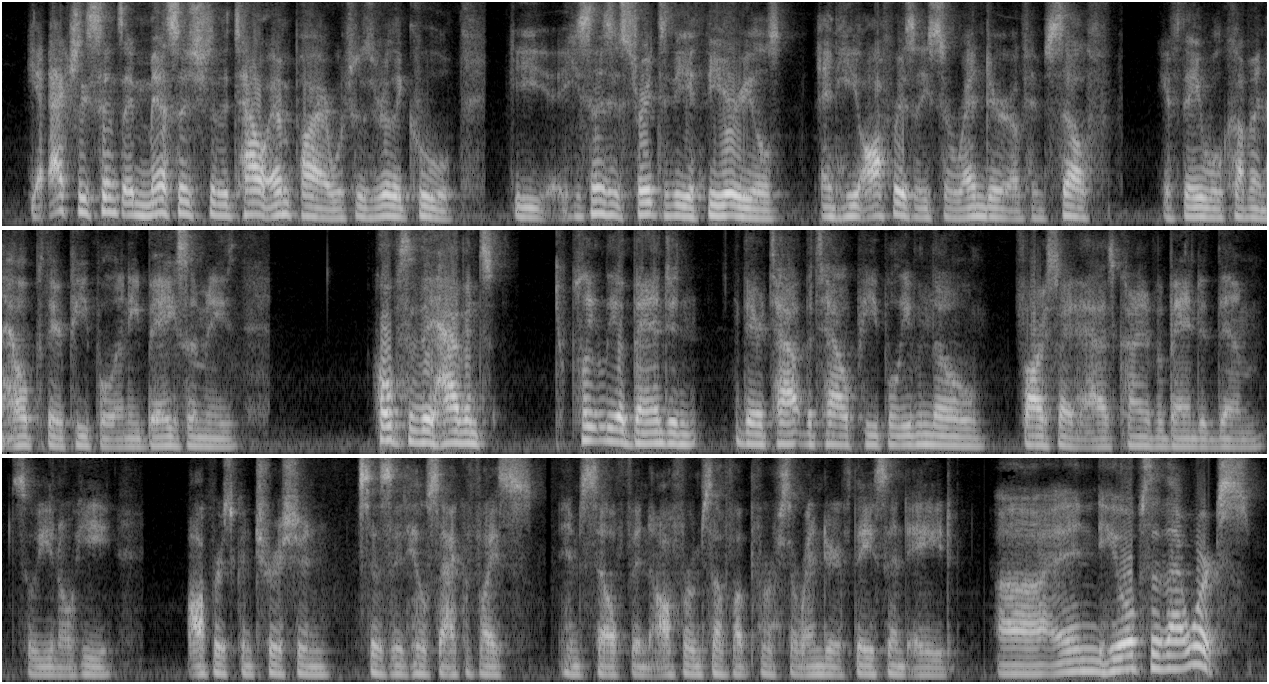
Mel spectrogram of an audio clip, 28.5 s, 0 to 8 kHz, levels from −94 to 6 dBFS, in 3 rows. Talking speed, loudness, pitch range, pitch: 190 wpm, -20 LUFS, 105-140 Hz, 120 Hz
